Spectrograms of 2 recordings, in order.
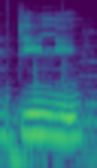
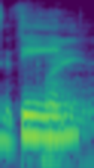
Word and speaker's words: Deine: It just feels nice when I say Deanie. Yeah, it's Dane.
